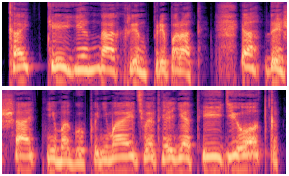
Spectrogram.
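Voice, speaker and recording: Man putting on a shrill furious woman, screaming and abusive, very high voice, gravelly edge, audiobook reading. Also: moderate pace, dry recording. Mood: shrieking. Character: furious shrieking asthmatic woman caller.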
